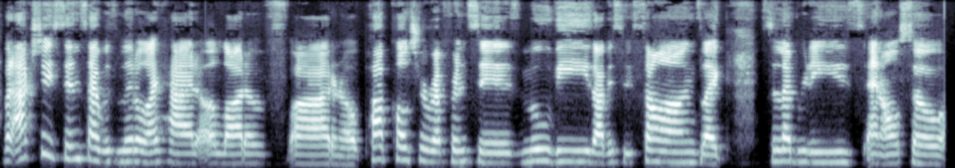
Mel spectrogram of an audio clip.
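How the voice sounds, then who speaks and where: A woman's voice: mid-range voice, normal speed, fairly bright tone. A young woman from Romania, a podcast guest talking eagerly and chattily over a remote call, laughing easily. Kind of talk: casual interview chat.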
